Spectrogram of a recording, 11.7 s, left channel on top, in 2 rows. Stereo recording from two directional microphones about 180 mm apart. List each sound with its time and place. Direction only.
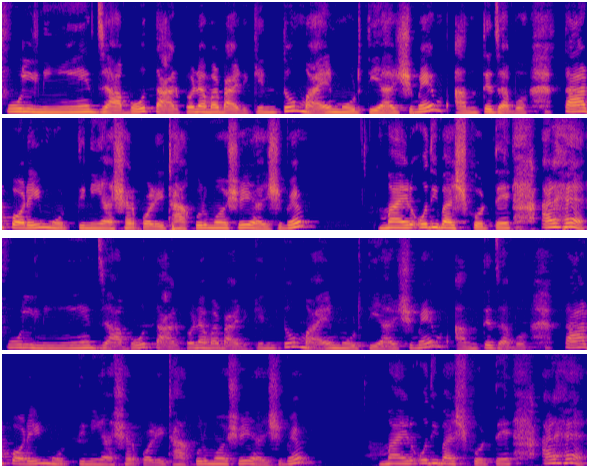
0.0 s speech: 40° left (ahead or behind)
